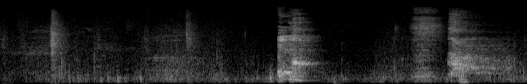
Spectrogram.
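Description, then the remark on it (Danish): Several harsh coughs come in short bursts, a strong one near the middle and two more toward the end, with softer breathy sounds in between and no talking. “Nu går vi lidt og hoster hende der.”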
